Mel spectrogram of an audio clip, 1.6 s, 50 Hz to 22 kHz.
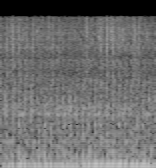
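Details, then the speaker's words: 1972 Datsun 510, carbureted L20B engine, with new alternator, during idle adjustment: steady, low, even idle rumble at about 470. "right now I'm just adjusting the idols through right now I'm at 470 and it's idling which is fantastic"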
